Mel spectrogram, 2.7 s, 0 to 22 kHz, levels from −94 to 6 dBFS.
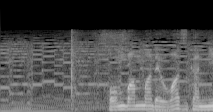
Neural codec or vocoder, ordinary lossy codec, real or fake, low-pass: none; none; real; 7.2 kHz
